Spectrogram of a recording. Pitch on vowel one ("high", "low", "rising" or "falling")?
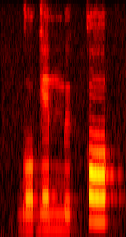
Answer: low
